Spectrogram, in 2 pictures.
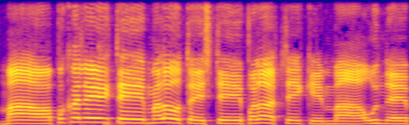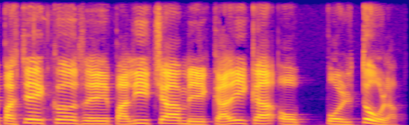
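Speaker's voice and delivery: slow gibberish in a hammed-up Italian accent; sing-song mock Italian, drawn out. Examiner rambles in hammed-up mock Italian. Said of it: "tu fais vachement bien l'accent italien".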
